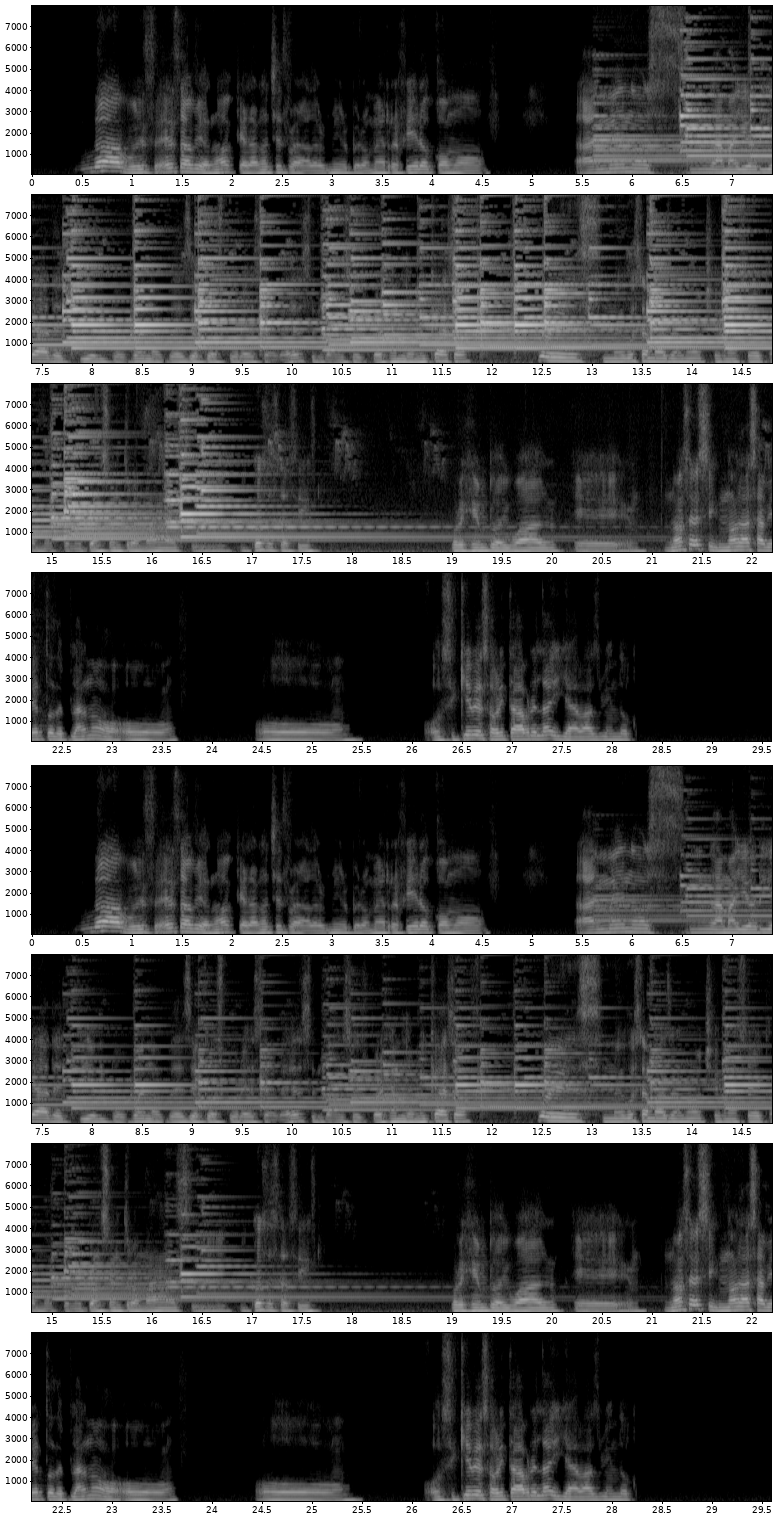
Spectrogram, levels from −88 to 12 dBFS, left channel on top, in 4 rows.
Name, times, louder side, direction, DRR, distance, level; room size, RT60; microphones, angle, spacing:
voice 1, 0.5-4.6 5.4-11.8 12.5-17.7 19.0-23.7 24.4-25.5 26.1-28.2, equal, ahead, 0.5 m, -33 dB
sound 1, 5.6-18.6, left 12 dB, 85° left, 0.4 m, -24 dB
head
